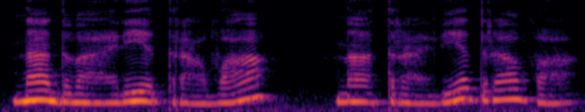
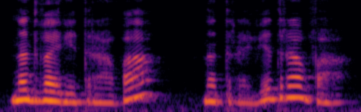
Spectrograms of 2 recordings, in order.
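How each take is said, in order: First: The phrase is spoken somewhat faster. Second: The phrase is spoken very fast. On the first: "А теперь немного быстрее" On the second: "А теперь еще быстрее"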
